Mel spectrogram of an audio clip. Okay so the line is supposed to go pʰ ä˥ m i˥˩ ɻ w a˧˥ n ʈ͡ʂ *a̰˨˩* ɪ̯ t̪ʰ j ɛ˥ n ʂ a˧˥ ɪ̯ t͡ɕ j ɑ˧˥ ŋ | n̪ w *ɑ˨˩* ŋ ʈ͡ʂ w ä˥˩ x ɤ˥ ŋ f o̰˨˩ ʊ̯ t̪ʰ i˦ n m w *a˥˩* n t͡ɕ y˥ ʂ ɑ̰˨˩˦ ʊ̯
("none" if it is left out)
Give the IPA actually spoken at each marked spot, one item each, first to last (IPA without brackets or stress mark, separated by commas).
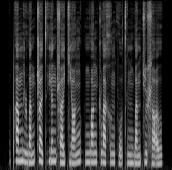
a˥˩, ɑ˥, a˧˥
